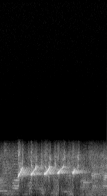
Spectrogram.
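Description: A person whistling to call a dog: a quick run of about five rising chirps over a held note, roughly four a second, stopping near the end.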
